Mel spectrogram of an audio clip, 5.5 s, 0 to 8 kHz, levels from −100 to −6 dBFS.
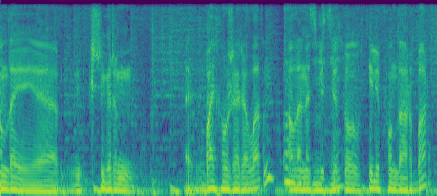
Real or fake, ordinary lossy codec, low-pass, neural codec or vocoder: real; none; 7.2 kHz; none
